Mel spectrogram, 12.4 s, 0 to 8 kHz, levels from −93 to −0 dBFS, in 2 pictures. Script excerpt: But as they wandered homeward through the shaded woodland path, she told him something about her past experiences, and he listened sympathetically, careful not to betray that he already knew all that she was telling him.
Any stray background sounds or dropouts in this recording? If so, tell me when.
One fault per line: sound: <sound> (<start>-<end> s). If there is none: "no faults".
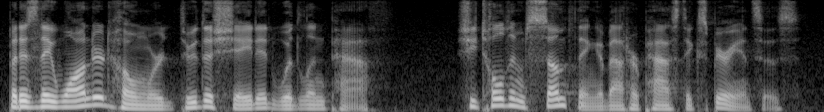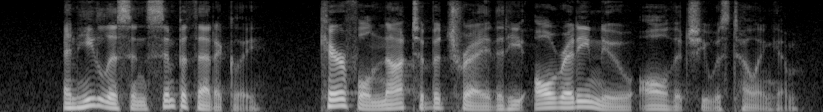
no faults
